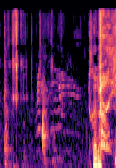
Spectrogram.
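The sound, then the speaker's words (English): A cat meows loudly a couple of times, drawn-out wailing calls rising at the end, with people talking around them. “This cat behind me. What is going on with this cat?”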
